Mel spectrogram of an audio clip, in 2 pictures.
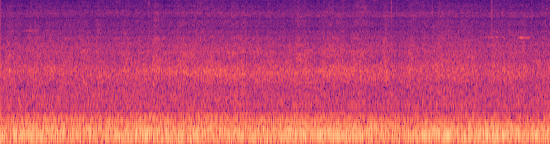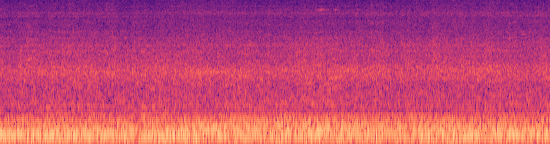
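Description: Freight train of covered goods wagons running past at speed: a steady, unbroken rumble of wheels on rail with the rattle of the wagons.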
